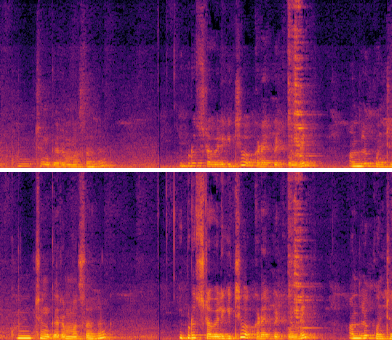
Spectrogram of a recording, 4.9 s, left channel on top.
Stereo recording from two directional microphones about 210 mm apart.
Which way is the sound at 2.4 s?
50° right (ahead or behind).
